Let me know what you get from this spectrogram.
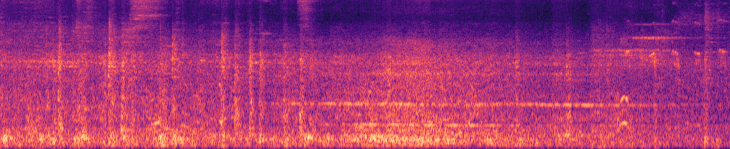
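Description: Rumble and clatter of passenger-train coaches running past on the adjacent track, with rapid clicks of wheels over rail joints and a thin, steady wheel squeal from about four seconds in. The noise drops off near the end as the last coach clears.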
